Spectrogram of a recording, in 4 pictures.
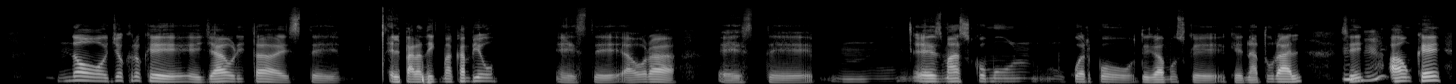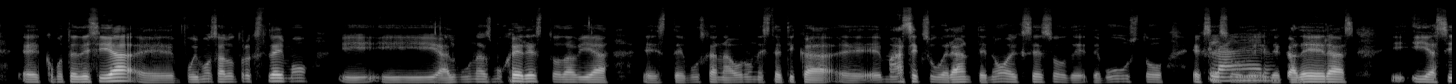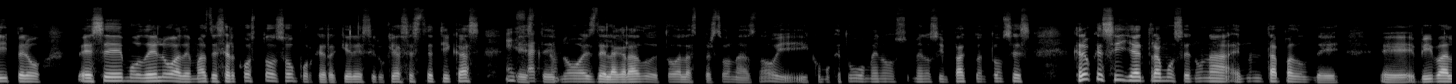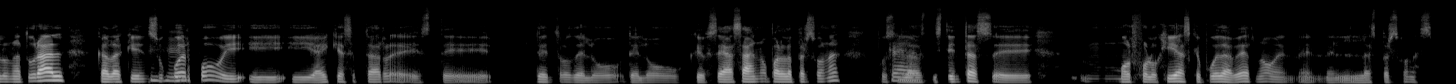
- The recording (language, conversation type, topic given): Spanish, podcast, ¿Cómo afecta la publicidad a la imagen corporal en los medios?
- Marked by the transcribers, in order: other background noise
